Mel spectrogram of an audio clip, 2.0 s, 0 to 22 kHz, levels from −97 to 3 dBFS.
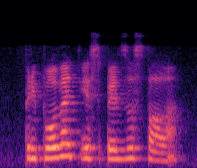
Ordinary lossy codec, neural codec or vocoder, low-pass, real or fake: Opus, 32 kbps; none; 7.2 kHz; real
